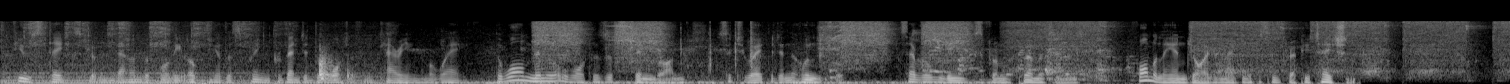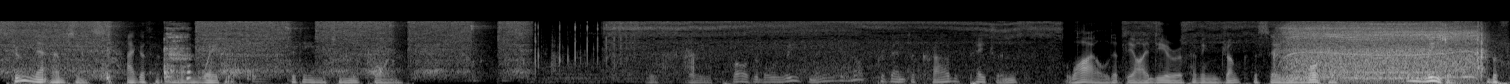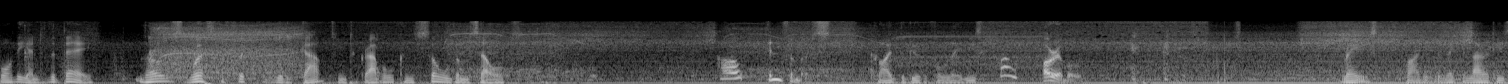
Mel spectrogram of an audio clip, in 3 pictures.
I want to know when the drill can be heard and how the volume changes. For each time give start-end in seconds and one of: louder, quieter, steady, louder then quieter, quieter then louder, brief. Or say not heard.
6.0-8.6 brief
27.8-40.8 quieter.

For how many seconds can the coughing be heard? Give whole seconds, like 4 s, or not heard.
4 s.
